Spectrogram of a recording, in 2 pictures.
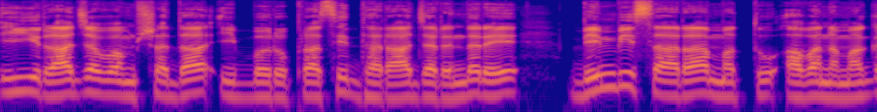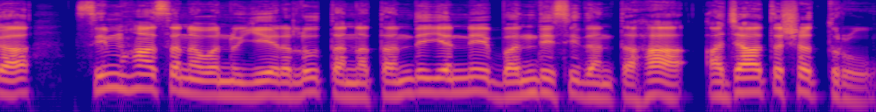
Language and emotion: Kannada, neutral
